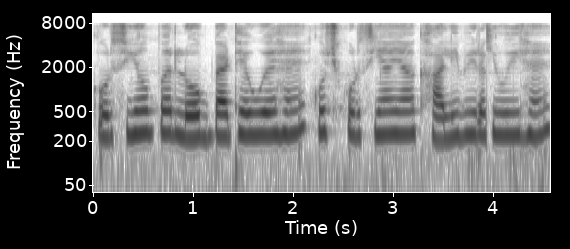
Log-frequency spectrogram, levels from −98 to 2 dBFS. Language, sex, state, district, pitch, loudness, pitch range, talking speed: Hindi, female, Andhra Pradesh, Visakhapatnam, 245 Hz, -31 LUFS, 235-255 Hz, 185 wpm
